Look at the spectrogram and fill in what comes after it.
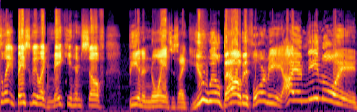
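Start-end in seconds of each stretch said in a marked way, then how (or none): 3.8-7.1 mock-grandiose proclamation, drawn out and rising higher; pompous villain impression. Imitating Rick's arch nemesis demanding respect, mock pompous. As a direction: declaim it like a hammed-up ocean overlord.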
